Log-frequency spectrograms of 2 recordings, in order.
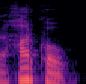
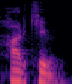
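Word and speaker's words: Kharkiv: E, ülkenin doğusunda e, Harkov diye okunuyor Türkçe'de. Harkiv veya Karkiv diye okunan okuyanlar da var.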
